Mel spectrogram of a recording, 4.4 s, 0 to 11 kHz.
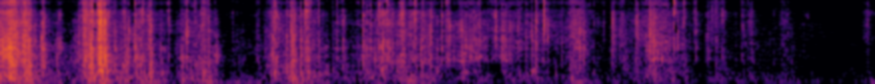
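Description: Paper wrapper of a 1990 NFL Pro Set trading card pack crinkling and tearing as it is pulled open by hand along a tightly sealed seam. Irregular crackles, loudest in the first second, dying away about four seconds in.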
